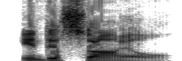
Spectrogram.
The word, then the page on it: indocile: American English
